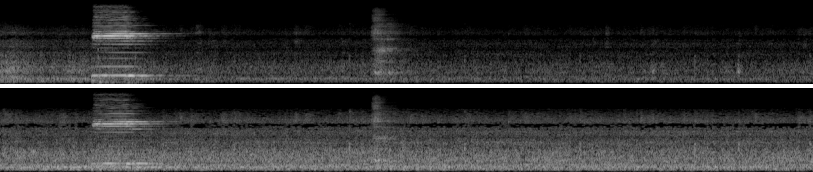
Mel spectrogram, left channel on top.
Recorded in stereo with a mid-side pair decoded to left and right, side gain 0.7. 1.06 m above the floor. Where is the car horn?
20° left, 5.5 m.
